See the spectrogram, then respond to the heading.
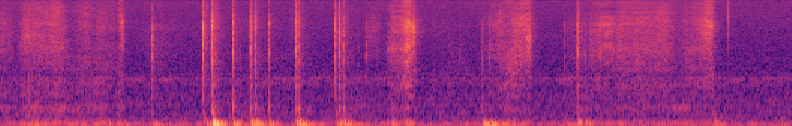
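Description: Long nails tap and scratch across the lower half of an embossed paperback book cover. Soft, dull taps land in a loose cluster over a low, steady scratching rustle, with brighter faint scrapes between them.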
